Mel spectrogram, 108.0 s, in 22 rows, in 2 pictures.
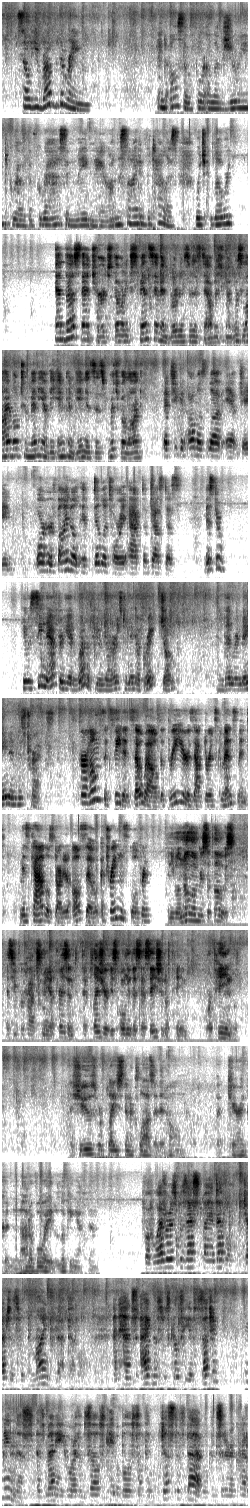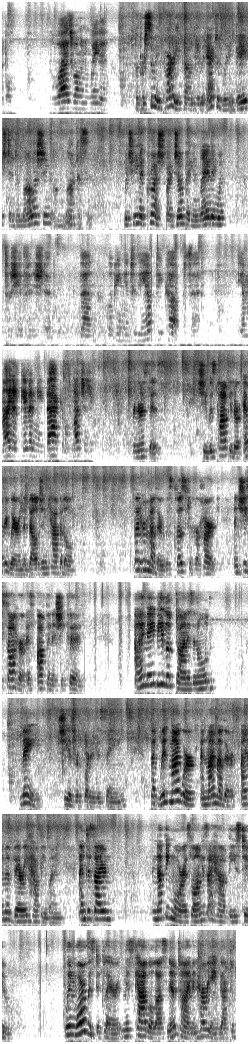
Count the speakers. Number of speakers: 9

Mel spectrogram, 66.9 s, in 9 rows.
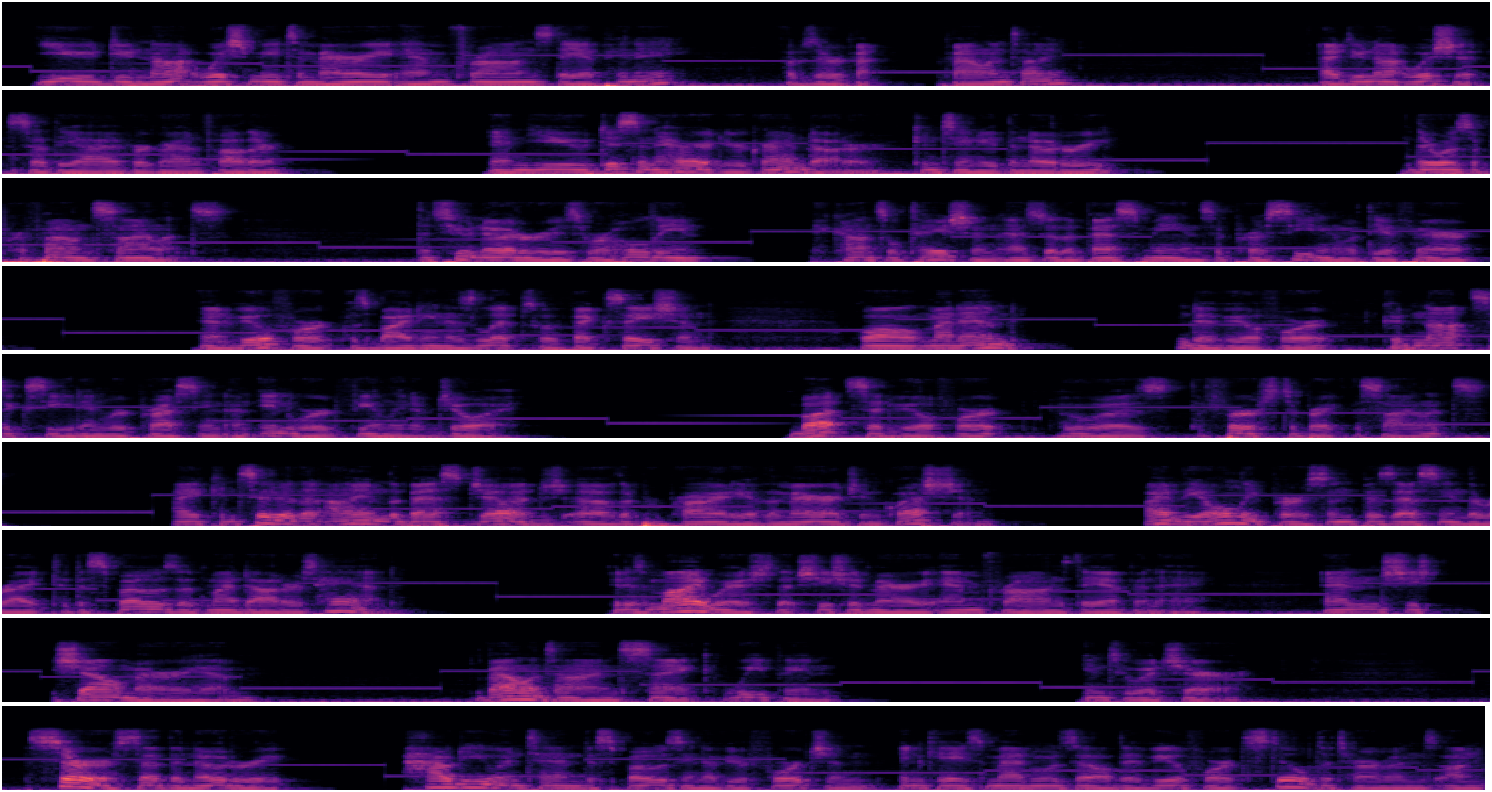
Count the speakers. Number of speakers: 1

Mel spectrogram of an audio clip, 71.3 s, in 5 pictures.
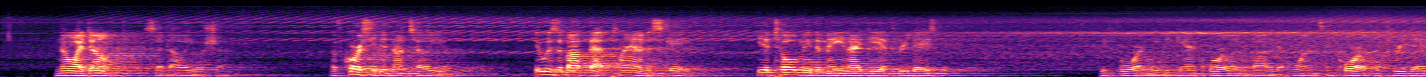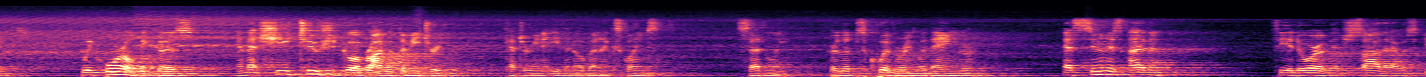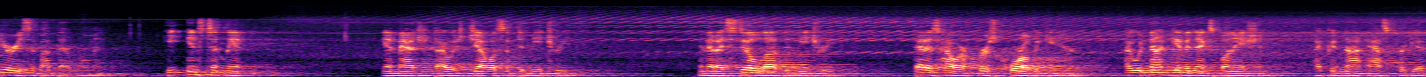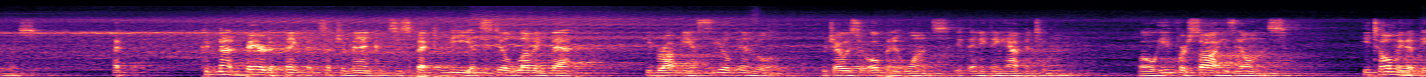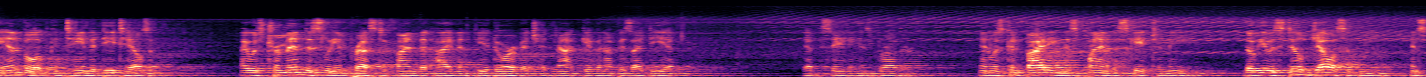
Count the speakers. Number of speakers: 1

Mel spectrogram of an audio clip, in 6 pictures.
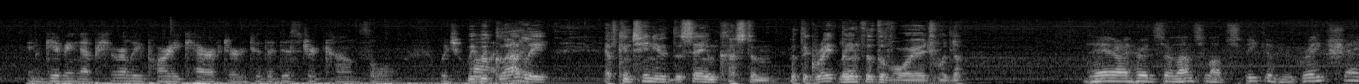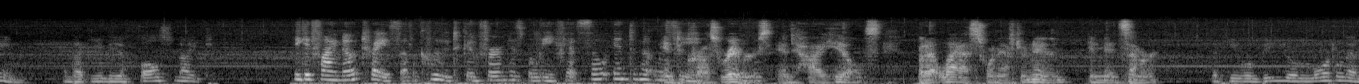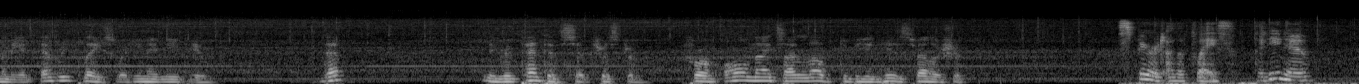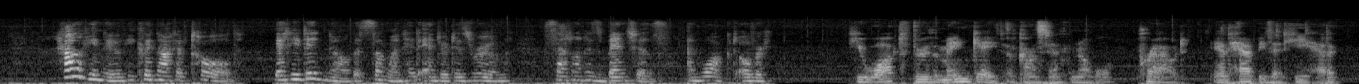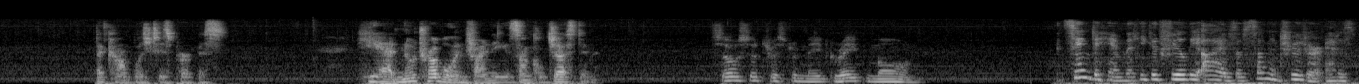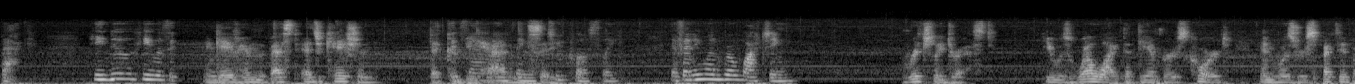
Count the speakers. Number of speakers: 5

